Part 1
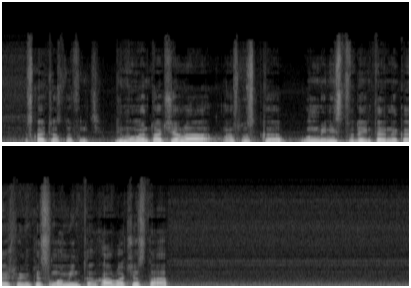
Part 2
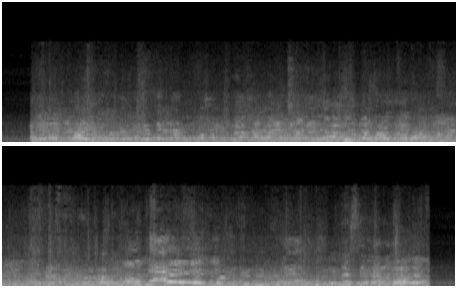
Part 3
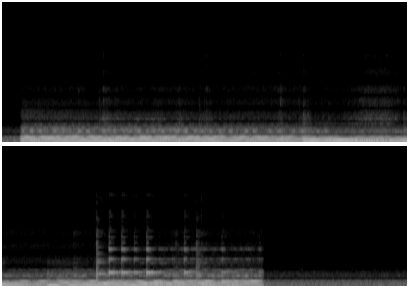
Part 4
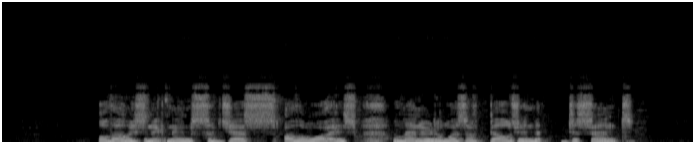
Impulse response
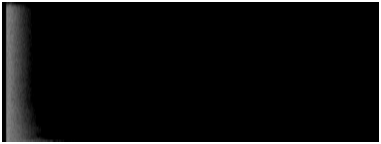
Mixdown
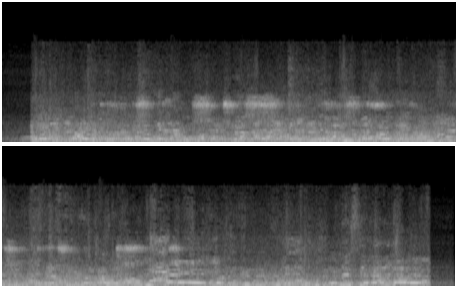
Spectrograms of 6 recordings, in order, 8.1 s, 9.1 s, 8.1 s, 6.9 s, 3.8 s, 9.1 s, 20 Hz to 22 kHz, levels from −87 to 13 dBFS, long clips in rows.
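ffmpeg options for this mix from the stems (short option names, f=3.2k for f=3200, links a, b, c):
-filter_complex "[0:a]adelay=50,volume=-15dB[a];[1:a]volume=2.5dB[b];[2:a]volume=-14.5dB[c];[3:a]lowpass=f=6.1k:t=q:w=11,volume=-13.5dB,asplit=2[d][e];[e]volume=-2dB[f];[4:a]atrim=start_sample=2205[g];[f][g]afir=irnorm=-1:irlink=0[h];[a][b][c][d][h]amix=inputs=5:normalize=0,aecho=1:1:7.3:0.97,alimiter=limit=-10.5dB:level=0:latency=1:release=84"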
